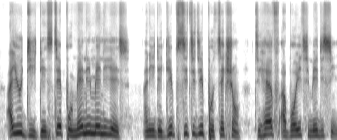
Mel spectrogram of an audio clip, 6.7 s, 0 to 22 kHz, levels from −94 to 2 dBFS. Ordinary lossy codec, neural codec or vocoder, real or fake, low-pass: none; autoencoder, 48 kHz, 128 numbers a frame, DAC-VAE, trained on Japanese speech; fake; none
